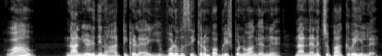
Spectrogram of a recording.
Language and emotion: Tamil, surprised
